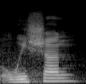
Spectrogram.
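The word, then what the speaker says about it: 微信: no I my Chinese where the pot is we shun which is the chinese version of WeChat so nothing that's how they say it we shun uh-huh yeah all right let me let me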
